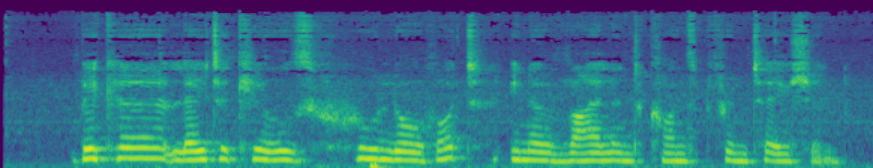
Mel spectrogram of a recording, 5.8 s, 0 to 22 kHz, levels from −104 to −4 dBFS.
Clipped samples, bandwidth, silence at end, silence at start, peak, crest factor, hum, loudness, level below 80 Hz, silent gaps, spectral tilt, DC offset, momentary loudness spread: under 0.1%; 16.5 kHz; 0.2 s; 0.5 s; -4 dBFS; 16 dB; none; -20 LUFS; -38 dBFS; none; -5.5 dB/octave; under 0.1%; 8 LU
